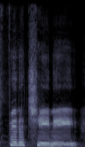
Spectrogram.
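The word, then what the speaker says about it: fettuccine: some like weird way and they're like it's fetuccini and he's like no it's not that's not how it's spelled and they're like yeah it's Italian but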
